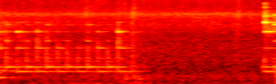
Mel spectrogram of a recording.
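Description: A phone ringtone plays a short melodic electronic tune that breaks off after about a second, then a brief bright chime returns at the end.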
